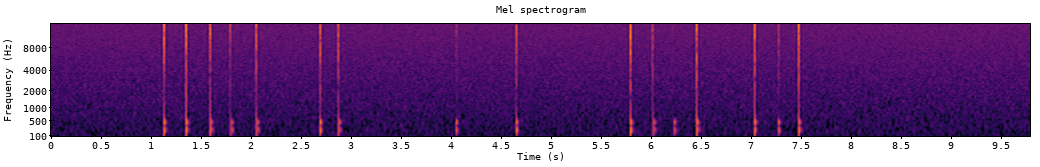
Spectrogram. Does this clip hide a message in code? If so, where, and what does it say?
Yes: tap code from 1.1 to 7.5 s, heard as knocks on wood, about 4 knocks a second. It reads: WAS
